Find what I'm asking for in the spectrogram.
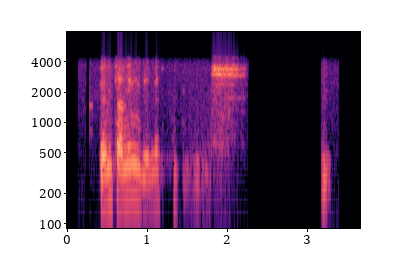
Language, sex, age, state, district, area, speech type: Manipuri, male, 18-30, Manipur, Kangpokpi, urban, conversation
